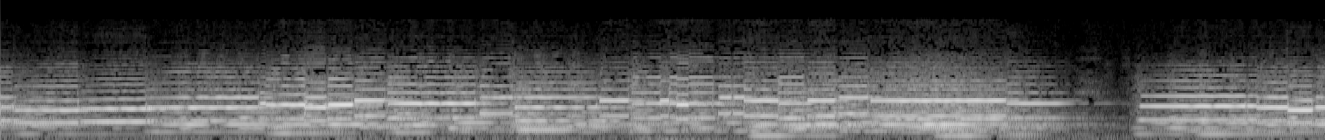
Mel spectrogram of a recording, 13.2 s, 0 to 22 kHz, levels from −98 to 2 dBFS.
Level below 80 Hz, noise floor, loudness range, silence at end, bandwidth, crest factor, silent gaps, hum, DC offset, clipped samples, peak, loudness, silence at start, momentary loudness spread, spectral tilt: -60 dBFS; -53 dBFS; 3 LU; 0 s; 6.4 kHz; 14 dB; none; none; under 0.1%; under 0.1%; -8 dBFS; -22 LUFS; 0 s; 8 LU; -7.5 dB/octave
